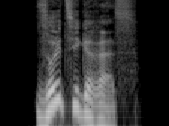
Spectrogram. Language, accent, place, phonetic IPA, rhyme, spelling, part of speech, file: German, Germany, Berlin, [ˈzʊlt͡sɪɡəʁəs], -ʊlt͡sɪɡəʁəs, sulzigeres, adjective, De-sulzigeres.ogg
- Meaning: strong/mixed nominative/accusative neuter singular comparative degree of sulzig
